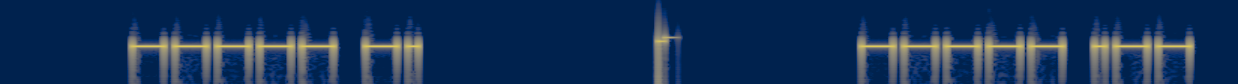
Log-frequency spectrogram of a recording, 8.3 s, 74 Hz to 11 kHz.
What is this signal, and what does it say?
Morse code, heard as a keyed tone, about 17 wpm, 700 Hz. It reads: 0 N 0 W
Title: Single-Letter Single-Number 17wpm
